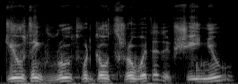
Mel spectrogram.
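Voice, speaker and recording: A man's voice: fairly high pitch, expressive, fairly quick. An actor playing an anxious, secretive middle-aged ex-convict father in a vintage radio drama. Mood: anxious, challenging. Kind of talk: 1940s-50s radio drama acting.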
